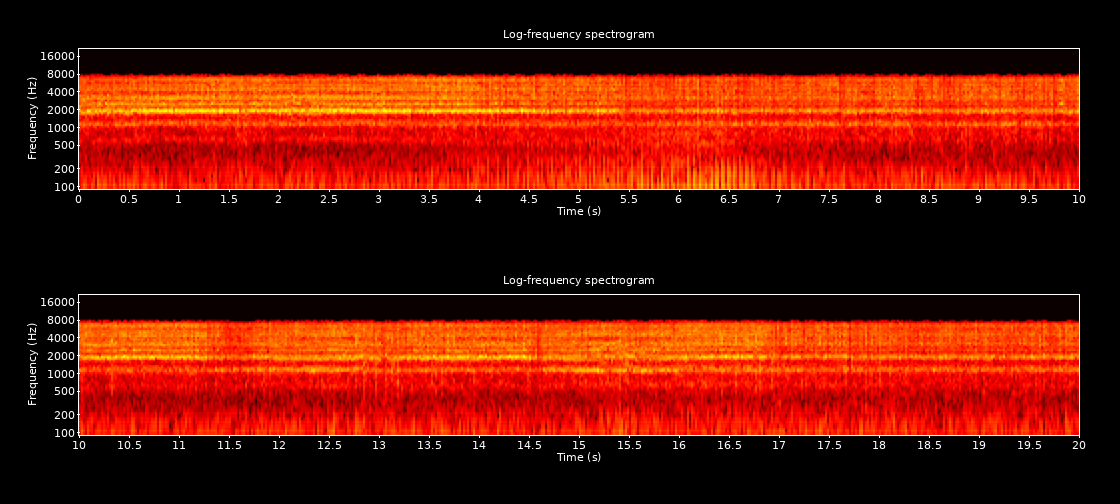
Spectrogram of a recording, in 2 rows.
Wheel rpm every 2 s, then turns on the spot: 160, 170, 170, 170, 170, 160, 160, 160, 170, 170.
none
